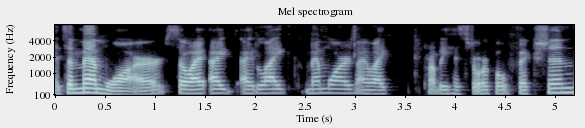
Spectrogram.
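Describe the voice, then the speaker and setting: Moderate-paced speech from a woman with a fairly low pitch and fairly even intonation, dry and close with no echo. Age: 50s. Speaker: mother of a reality TV star. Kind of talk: casual interview. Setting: remote call.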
